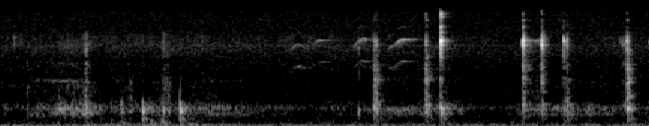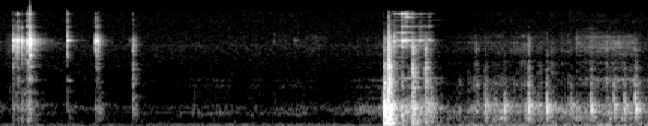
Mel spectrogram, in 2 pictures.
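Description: Light metallic clicks and clinks of a metal lathe being handled by hand while stopped, scattered and irregular, with a louder knock near the end.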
